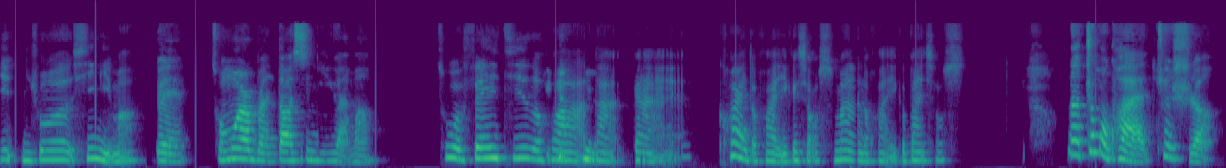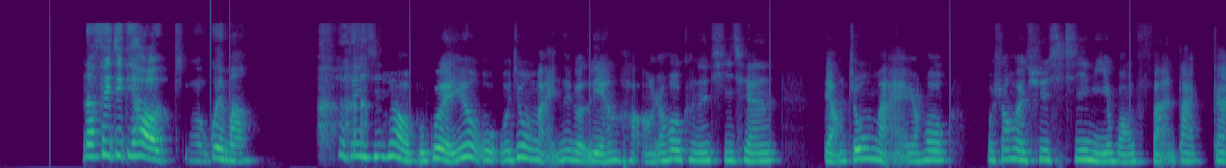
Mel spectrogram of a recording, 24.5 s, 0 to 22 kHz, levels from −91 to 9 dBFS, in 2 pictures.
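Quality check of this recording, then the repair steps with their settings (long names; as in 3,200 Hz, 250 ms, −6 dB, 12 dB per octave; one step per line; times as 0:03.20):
scratch tick 33 1/3 rpm −22 dBFS
0:00.95: click −15 dBFS
0:14.36: click −17 dBFS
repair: click removal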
